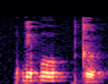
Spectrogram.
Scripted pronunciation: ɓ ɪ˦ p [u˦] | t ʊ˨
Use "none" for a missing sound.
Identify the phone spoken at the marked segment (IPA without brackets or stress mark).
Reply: u˦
